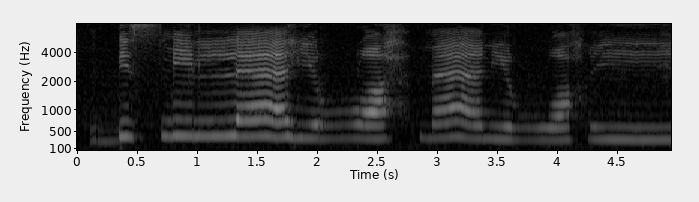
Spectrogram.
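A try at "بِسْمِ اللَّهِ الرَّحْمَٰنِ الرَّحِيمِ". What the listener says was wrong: হির রহ, ঠোঁট গোল হয়ে যায়, এটা খেয়াল রাখতে হবে, ঠোঁট যেন গোল না হয়।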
